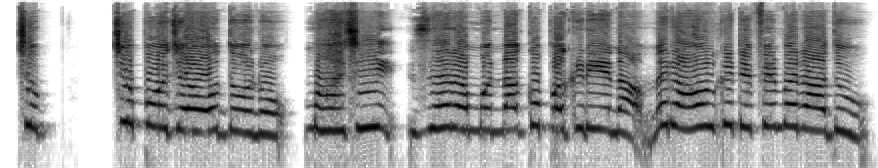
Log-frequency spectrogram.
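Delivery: high, strained frantic pleading; overwhelmed mother begging for help; frazzled daughter-in-law calling to mother-in-law. Acted. Kaveri frantic with crying kids.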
